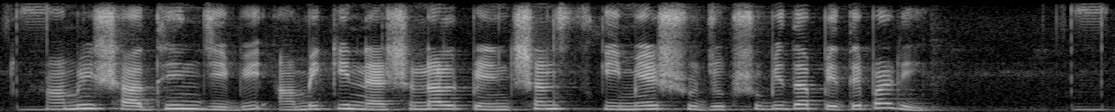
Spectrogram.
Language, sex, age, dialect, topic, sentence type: Bengali, female, 46-50, Standard Colloquial, banking, question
